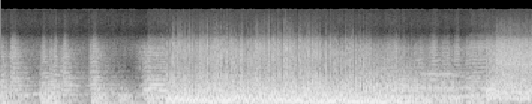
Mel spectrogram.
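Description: Dramatic orchestral score with pulsing brass, then about a second in a sudden loud explosion whose rumble carries on under the music for the rest of the few seconds.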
